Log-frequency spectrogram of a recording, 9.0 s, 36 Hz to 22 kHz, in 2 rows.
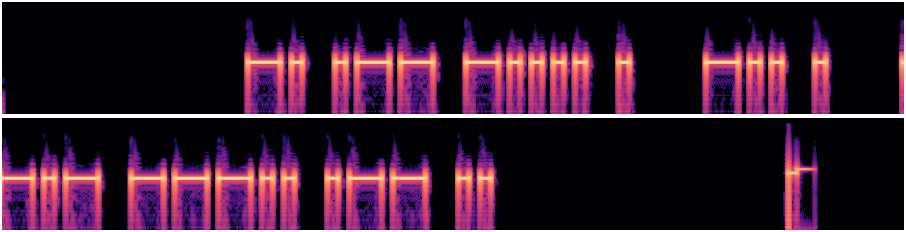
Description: Morse code, heard as a keyed tone, about 22 wpm, 700 Hz. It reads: NW6E DE K8WI
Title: USA Callsign DE Callsign - 4 Characters - 22wpm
